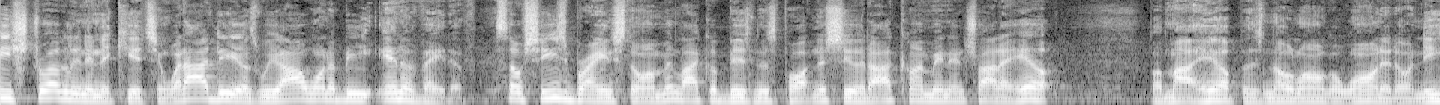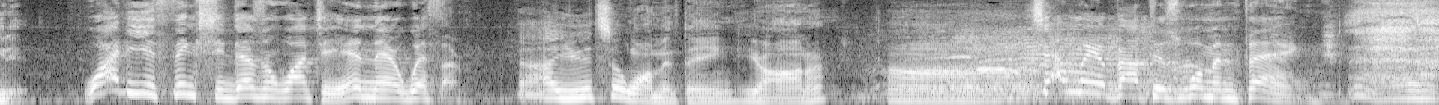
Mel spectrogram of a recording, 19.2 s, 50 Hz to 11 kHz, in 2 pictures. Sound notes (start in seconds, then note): 15.4 audience boo's and groans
